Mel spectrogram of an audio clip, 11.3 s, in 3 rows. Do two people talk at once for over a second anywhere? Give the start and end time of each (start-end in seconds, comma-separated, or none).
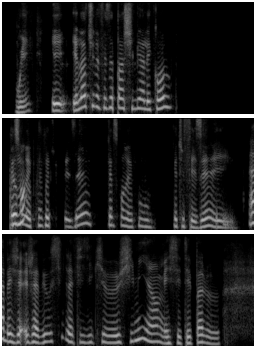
none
